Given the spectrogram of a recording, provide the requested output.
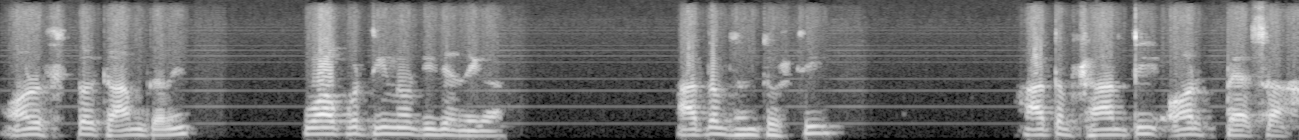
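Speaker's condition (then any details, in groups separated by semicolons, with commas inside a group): Cerebral palsy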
